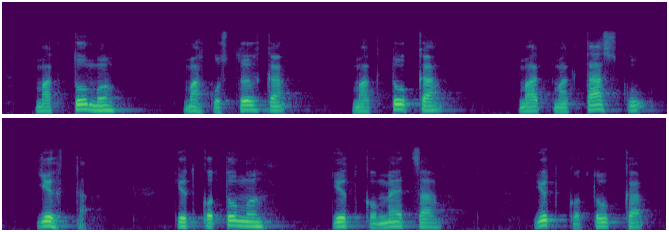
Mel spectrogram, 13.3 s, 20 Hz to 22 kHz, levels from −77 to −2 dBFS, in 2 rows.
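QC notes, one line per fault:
Throughout, Opus voice compression: the speech has nothing above 8.5 kHz, so it's dull and muffled, with a hoarse, slightly robotic grain that's plainly audible. The SILK coder is coding the excitation coarsely, which fits a wideband setting at around 12 kbps.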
